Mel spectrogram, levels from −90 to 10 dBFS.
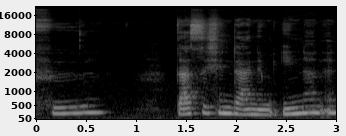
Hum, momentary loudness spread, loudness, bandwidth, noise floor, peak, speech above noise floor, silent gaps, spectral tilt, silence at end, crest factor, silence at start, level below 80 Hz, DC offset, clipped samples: none; 8 LU; -39 LUFS; over 20 kHz; -68 dBFS; -24 dBFS; 29 dB; none; -4.5 dB/octave; 0 s; 16 dB; 0 s; -76 dBFS; under 0.1%; under 0.1%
